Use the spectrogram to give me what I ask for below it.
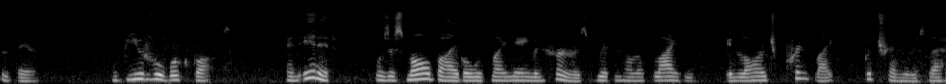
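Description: Right from the start there are noise suppressor artifacts: the room noise, sitting about 19 dB under the speech, gets pulled down by about 18 dB in the gaps and comes back up underneath the talking, leaving a pumping texture in the background.

The suppressor also mistakes bits of speech for noise and cuts them. It happens from 0.02 to 0.39 s and again from 6.8 to 6.96 s, dipping by up to about 16 dB over a short stretch each time, so those sounds come out swallowed and faint.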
